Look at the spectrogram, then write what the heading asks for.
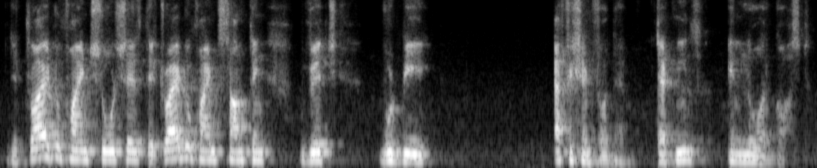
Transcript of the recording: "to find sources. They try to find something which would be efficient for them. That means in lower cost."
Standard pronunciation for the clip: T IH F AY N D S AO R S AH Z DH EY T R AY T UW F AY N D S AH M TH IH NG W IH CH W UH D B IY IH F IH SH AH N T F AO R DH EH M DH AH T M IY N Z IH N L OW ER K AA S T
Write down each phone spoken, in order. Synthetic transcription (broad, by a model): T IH F AY N D S AO R S AH Z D EY T R AY T UW F AY N D S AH M T IH NG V IH CH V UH D B IY IH F IH SH AH N T F AO R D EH M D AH T M IY N Z IH N L OW ER K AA S T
